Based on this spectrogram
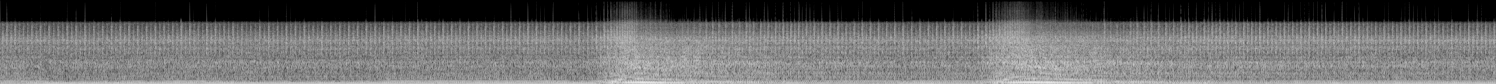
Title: Посторонний стук двигателя узам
